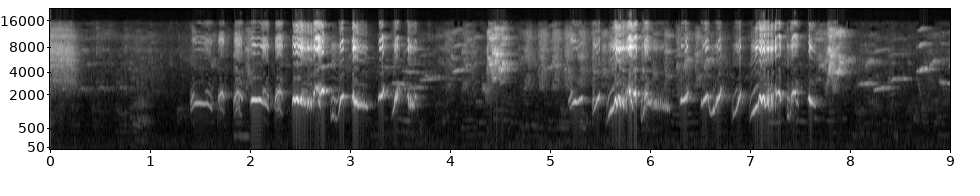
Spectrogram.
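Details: Young white-rumped shama singing: bursts of loud, rich whistled and chattering phrases with sharp slurred notes and harsher buzzy elements, delivered in clusters separated by brief pauses.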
